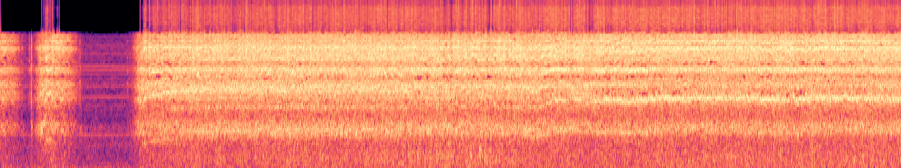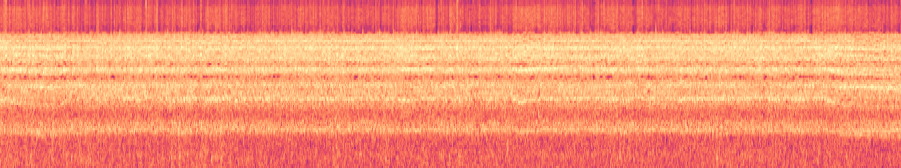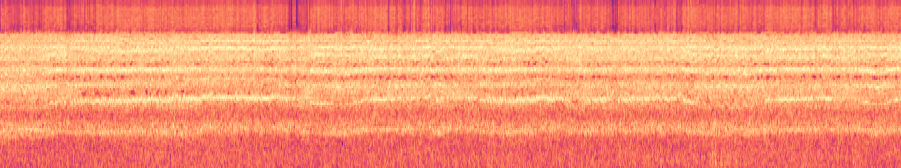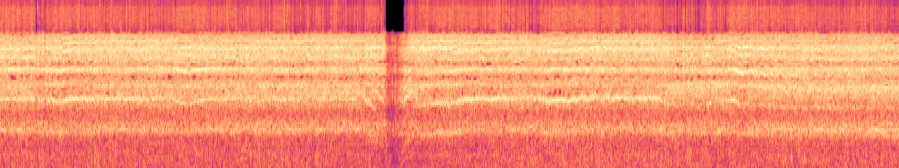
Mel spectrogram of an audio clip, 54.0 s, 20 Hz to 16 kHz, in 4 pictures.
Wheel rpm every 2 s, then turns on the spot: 60, 160, 210, 210, 220, 230, 230, 230, 240, 230, 230, 230, 230, 220, 210, 230, 230, 230, 230, 220, 230, 230, 230, 160, 230, 220, 210.
none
